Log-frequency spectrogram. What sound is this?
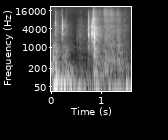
wooden door opening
